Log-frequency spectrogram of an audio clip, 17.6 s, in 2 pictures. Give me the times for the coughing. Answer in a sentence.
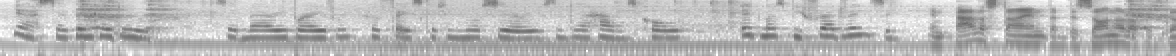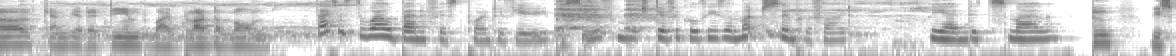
The coughing can be heard from 0.6 to 1.4 s, from 8.4 to 9.0 s and from 12.9 to 13.8 s.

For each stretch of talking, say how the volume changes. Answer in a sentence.
The talking can be heard from 0.0 to 17.6 s, at a steady volume.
